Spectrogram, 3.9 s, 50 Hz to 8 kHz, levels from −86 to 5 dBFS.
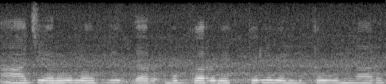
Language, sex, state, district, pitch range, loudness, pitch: Telugu, female, Andhra Pradesh, Sri Satya Sai, 205-215 Hz, -16 LUFS, 210 Hz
